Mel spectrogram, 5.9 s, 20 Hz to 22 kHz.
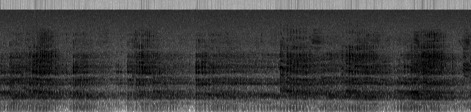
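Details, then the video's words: Fallow deer rut in autumn woodland, with albino and black bucks in the herd; rough, grunting groans run almost without pause, less clearly separated, under a constant low background. "Fallow Deer Rut 2022"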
